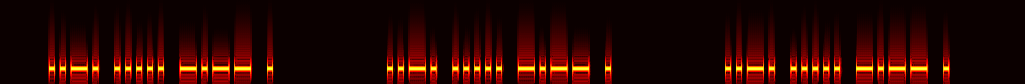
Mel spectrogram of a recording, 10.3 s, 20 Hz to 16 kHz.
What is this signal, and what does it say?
Morse code, heard as a keyed tone, about 22 wpm, 700 Hz. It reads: F5YE F5YE F5YE
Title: DXCC-100 Call Signs - 4 Characters - Repeated 3x - 22wpm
